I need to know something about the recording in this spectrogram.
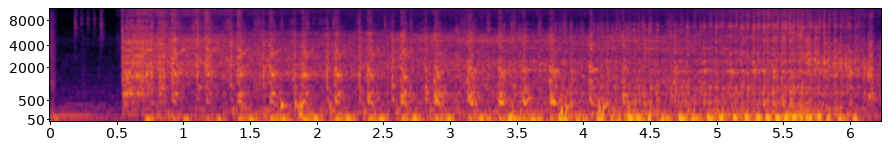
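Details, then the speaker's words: Abandoned 2002 Arctic Cat 375 4x4 ATV being revived, fuel/carburetor issues, new starter solenoid and relay: after starting fluid sprayed in, brief crank then steady, rapid, even single-cylinder firing; runs on starting fluid. "Hey, that's a big improvement. So that's cool. Look at that, it ran. So we know we got, you know, it'll start with carb fluid."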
